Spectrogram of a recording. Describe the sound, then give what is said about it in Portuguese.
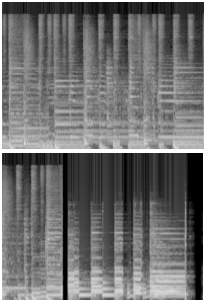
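A short, punchy intro jingle with heavily distorted, effects-laden synth or guitar hits over a steady beat, loud and full, briefly cutting out before a brighter closing phrase. “Isso aí pessoal, vou soltar a vinheta e começar o episódio.”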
